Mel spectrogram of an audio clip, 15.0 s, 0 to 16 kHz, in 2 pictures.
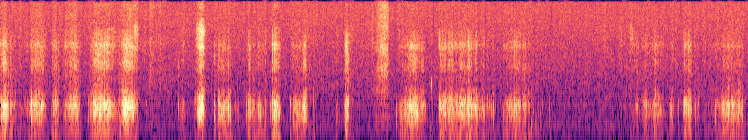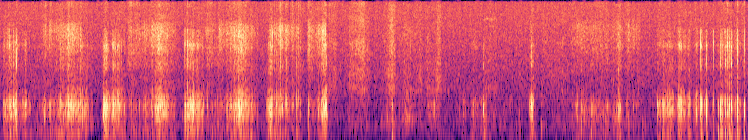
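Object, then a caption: Gel pen on paper notebook page. A gel pen tip scratches across a flat black lined paper notebook page while writing cursive. Quiet, soft scratchy strokes come in short bursts with small pauses between words, centered in the midrange around 900 Hz with a light bright hiss on top.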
